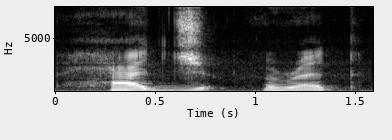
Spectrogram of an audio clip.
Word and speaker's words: hajret: In standard adiga it's hajret. I'm pronouncing with a retroflex version, but just because I'm saying it in English.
